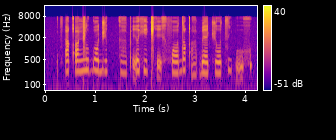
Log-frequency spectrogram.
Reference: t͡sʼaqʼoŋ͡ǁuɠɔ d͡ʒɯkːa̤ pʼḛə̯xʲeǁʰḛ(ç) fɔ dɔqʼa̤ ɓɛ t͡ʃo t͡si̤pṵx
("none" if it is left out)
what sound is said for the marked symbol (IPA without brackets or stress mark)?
x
